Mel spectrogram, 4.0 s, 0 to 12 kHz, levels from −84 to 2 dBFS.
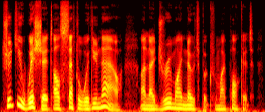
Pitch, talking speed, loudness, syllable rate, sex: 115 Hz, 270 wpm, -19 LUFS, 5.8 syllables/s, male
